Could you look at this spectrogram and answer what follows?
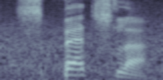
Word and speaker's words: Spätzle: How do I pronounce it? Spätzle.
